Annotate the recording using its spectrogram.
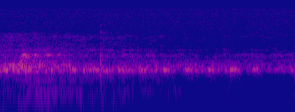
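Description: Faint electronic ringing tone made of several steady pitches at once, starting just before and slowly fading away.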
